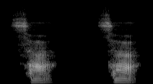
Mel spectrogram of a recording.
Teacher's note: ঝাটা হচ্ছে জিহ্বার আগা সামনের নিচের দাঁতের সাথে লাগবে।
